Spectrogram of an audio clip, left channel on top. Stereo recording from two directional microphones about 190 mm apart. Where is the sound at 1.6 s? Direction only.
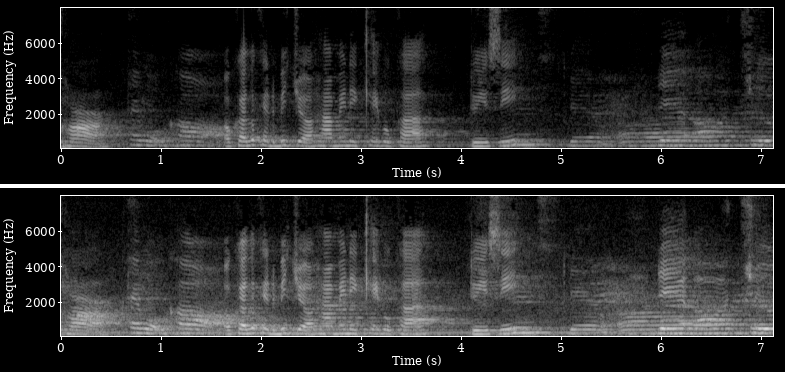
45° left (ahead or behind).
